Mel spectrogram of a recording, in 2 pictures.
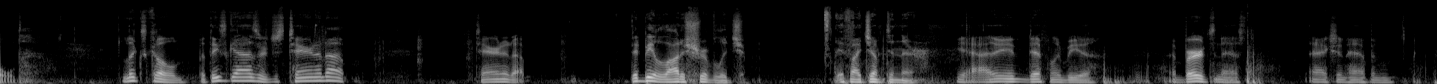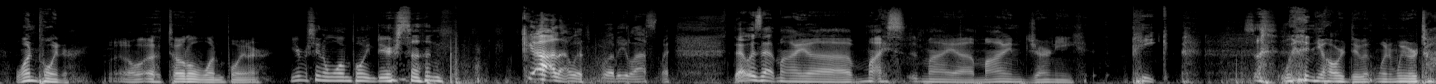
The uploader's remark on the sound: Road Trip: Junction, Texas. We were out on the road this past weekend and decided to do the show in the heart of the hill country, Junction Texas. We recorded it on the banks of the South Llano River with an audience of kayakers and white-tailed deer.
